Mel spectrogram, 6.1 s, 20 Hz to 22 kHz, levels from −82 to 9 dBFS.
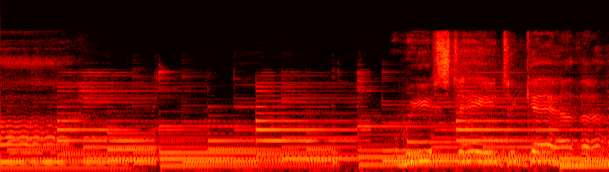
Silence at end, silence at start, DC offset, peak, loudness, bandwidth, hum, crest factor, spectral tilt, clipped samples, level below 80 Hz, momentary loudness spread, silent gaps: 0 s; 0 s; under 0.1%; -12 dBFS; -29 LUFS; 12 kHz; none; 18 dB; -4 dB/octave; under 0.1%; -58 dBFS; 10 LU; none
